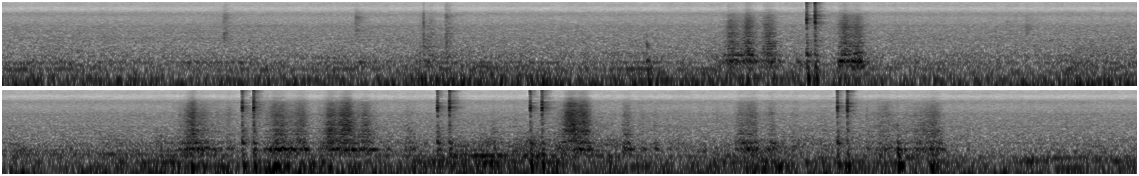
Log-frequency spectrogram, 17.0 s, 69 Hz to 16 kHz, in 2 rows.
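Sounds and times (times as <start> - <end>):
faint clicks: 6.0 - 6.2, 11.8 - 12.7, 14.8 - 15.1.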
